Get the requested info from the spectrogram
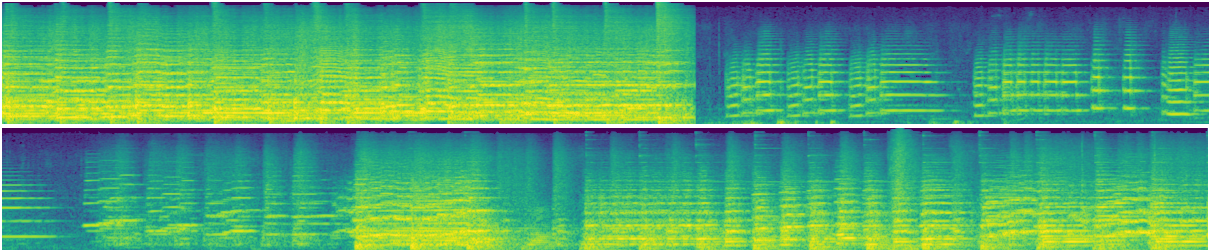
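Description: Brass band playing loudly, with tubas in the lower part. About seven seconds in the full band cuts off abruptly to a solo trumpet playing a slower, quieter passage of separate notes. Past the middle the full band comes back in.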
